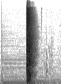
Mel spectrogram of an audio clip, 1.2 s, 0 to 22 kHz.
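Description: A single sharp crack from a Barra 1866 .177 multi-pump air rifle fired at a paintball target in a garage, close and loud, fading quickly into silence.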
